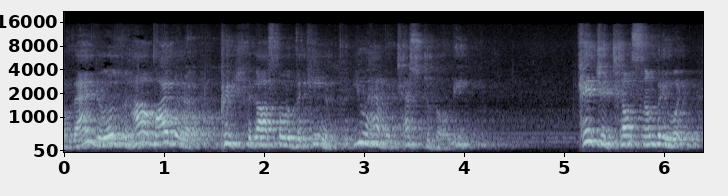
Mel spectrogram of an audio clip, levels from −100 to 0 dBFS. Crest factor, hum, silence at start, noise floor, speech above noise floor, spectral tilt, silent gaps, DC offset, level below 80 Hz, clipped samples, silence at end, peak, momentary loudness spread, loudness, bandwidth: 16 dB; none; 0 s; -57 dBFS; 28 dB; -5 dB/octave; none; under 0.1%; -78 dBFS; under 0.1%; 0 s; -14 dBFS; 12 LU; -29 LUFS; 15.5 kHz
